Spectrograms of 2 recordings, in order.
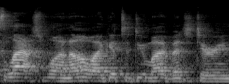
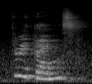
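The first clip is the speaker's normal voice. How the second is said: cheesy title read; 9 semitones higher than usual. Shown as a demonstration. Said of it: "I like to be a cheese ball with my book".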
